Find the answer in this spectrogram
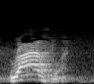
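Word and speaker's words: Rosalynn: Is it Rosalind? Am I saying the name right? Sounds wrong to me. Rosalind. Good.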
